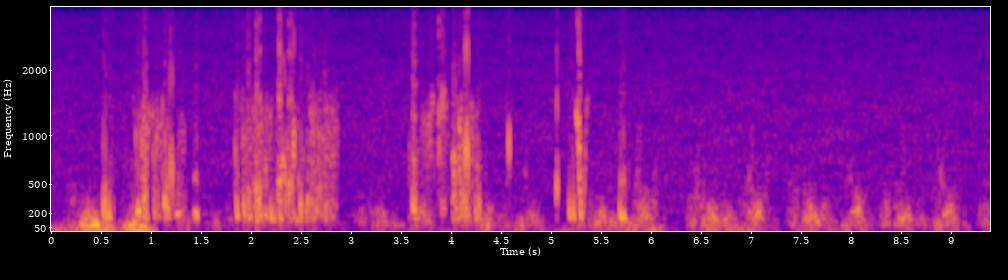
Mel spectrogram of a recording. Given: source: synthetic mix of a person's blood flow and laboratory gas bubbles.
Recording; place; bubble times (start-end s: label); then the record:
Doppler ultrasound of blood flow; precordium
0.50-0.62 s: bubbles
0.79-1.35 s: bubbles
1.42-1.49 s: bubbles
1.82-2.88 s: bubbles
3.56-4.31 s: bubbles
4.54-4.62 s: bubbles
5.04-5.09 s: bubbles
5.16-5.40 s: bubbles
5.66-5.79 s: bubbles
From the record:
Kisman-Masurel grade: 233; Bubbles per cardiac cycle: several, 3 to 8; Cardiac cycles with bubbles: 50 to 99%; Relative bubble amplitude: loud (0.450 to 0.775); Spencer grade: 3 (all of the cardiac periods contain showers or single bubble signals, but not dominating or overriding the cardiac motion signals); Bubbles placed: only in the low amplitude regions of the cardiac cycle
